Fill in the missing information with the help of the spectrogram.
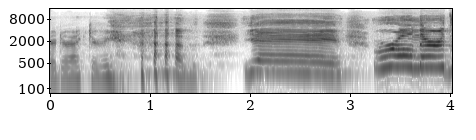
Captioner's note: laughing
